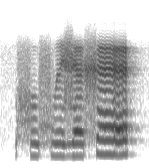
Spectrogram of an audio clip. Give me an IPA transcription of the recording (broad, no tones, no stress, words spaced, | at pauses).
xʊxʷezɛxɛ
